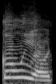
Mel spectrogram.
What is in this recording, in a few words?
"gong1 you3", Chinese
